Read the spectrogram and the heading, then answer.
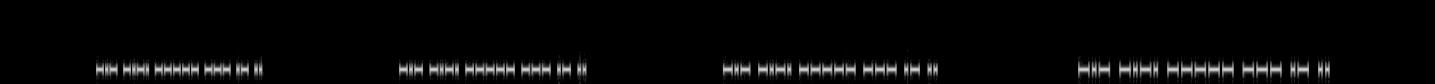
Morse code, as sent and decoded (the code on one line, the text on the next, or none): -.- -.-. ----- --- .- .. / -.- -.-. ----- --- .- .. / -.- -.-. ----- --- .- .. / -.- -.-. ----- --- .- ..
KC0OAI KC0OAI KC0OAI KC0OAI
